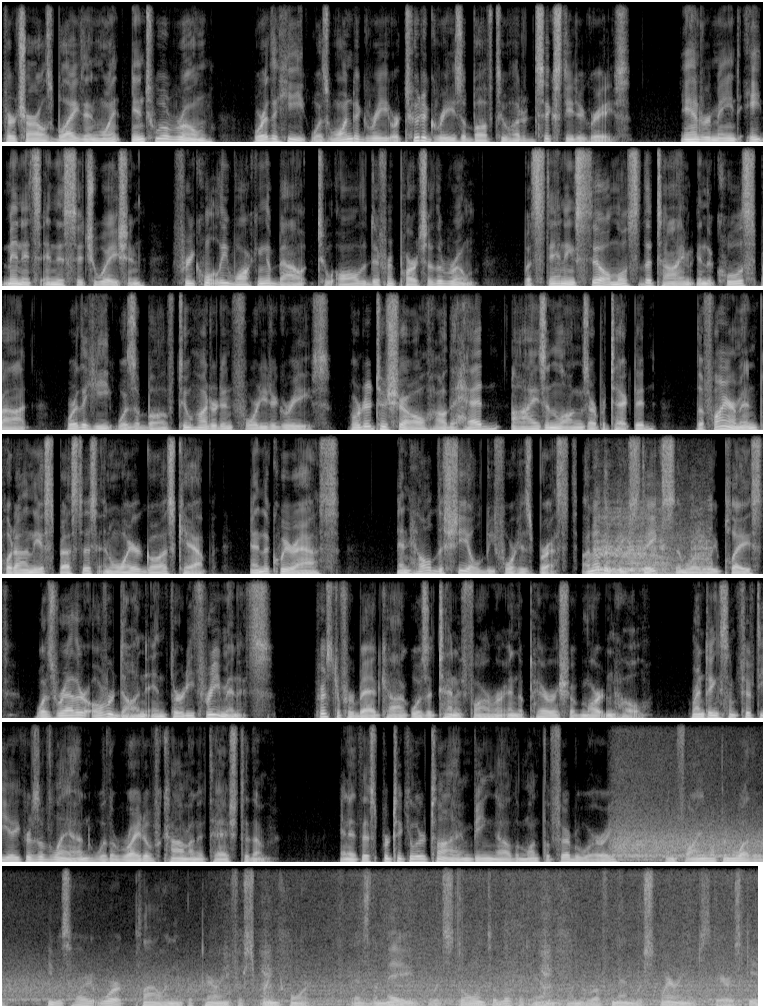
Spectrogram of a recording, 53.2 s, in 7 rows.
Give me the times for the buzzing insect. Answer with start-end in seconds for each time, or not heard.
44.1-53.1.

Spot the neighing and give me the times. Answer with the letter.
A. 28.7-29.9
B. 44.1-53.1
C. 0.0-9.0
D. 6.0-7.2
A.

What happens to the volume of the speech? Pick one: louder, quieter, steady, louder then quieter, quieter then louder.
steady.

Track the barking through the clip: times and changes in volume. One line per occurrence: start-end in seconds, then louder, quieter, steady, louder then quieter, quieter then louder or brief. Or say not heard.
not heard.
